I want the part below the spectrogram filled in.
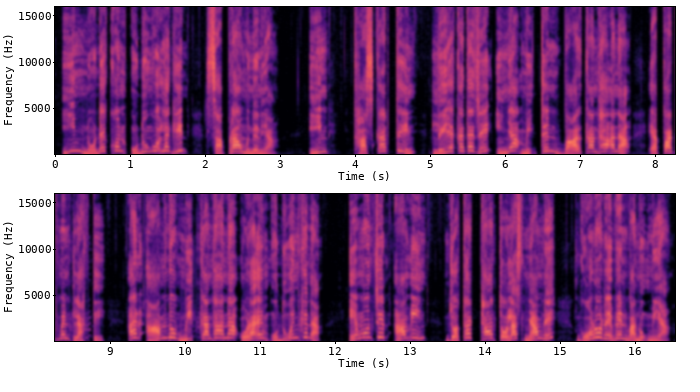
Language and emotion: Santali, angry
